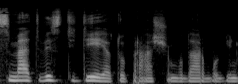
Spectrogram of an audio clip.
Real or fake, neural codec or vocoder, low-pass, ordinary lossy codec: real; none; 14.4 kHz; MP3, 64 kbps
